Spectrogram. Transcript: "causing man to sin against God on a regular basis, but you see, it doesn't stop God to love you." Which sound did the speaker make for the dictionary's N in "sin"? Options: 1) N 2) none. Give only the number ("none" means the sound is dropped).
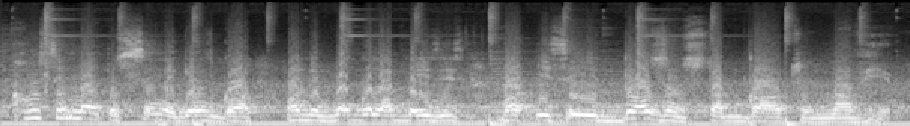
1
